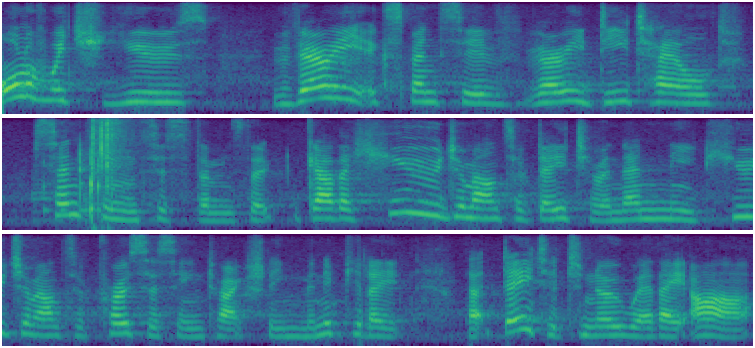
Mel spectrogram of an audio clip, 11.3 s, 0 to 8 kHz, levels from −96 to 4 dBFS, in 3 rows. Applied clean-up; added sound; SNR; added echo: none; Crushing; -1 dB; none.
